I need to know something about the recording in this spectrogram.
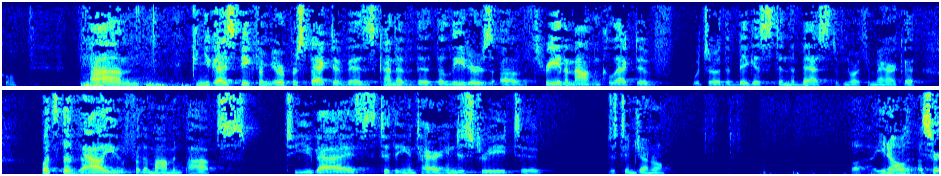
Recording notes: This program was recorded in front of a live audience at The Commonwealth Club in San Francisco on October 22, 2013.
